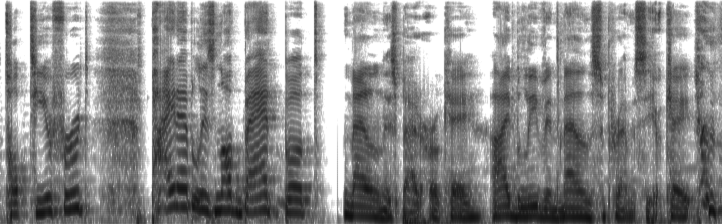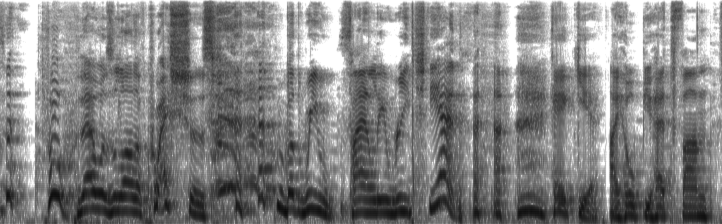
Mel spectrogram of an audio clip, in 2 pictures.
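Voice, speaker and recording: Slow, gravelly young man with German accent. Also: sits high, sing-song. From South Tyrol, Italy. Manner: casual, swears often, laughs between answers. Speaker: streamer answering fan questions. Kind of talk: casual Q&A vlog.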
